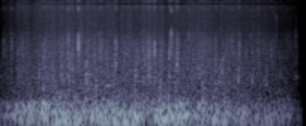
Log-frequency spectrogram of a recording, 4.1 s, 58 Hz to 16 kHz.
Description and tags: Short earthquake sound from klangmaler-lutz's sound '20-erdbeben'. 2021.01.27 18:27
